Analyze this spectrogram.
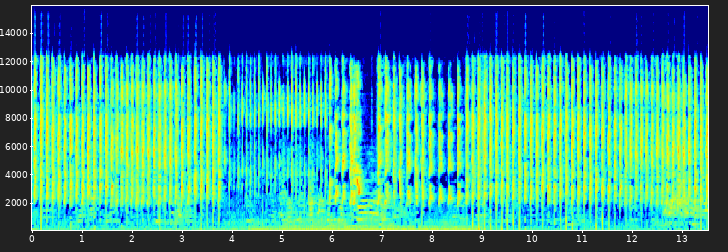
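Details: Lovebird ngekek chatter, a prompt for other lovebirds to sing long: a fast, harsh stream of high notes runs for about four seconds, breaks for a mixed stretch of other sounds, then resumes densely to the end over a low hum.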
